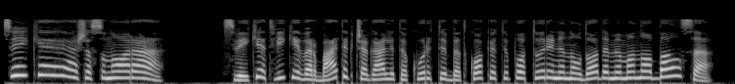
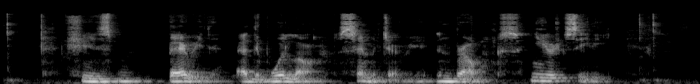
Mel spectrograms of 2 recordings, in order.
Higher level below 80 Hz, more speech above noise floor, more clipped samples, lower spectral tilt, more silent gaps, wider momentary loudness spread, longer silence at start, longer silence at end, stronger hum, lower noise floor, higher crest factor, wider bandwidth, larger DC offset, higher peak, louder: about the same, -48 dBFS vs -50 dBFS; first, 35 dB vs 22 dB; neither; about the same, -4 dB/octave vs -4.5 dB/octave; neither; second, 6 LU vs 20 LU; about the same, 0.05 s vs 0.05 s; second, 0.25 s vs 0.4 s; neither; first, -53 dBFS vs -45 dBFS; about the same, 14 dB vs 18 dB; second, 8.8 kHz vs 11.5 kHz; neither; about the same, -4 dBFS vs -6 dBFS; first, -19 LUFS vs -23 LUFS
